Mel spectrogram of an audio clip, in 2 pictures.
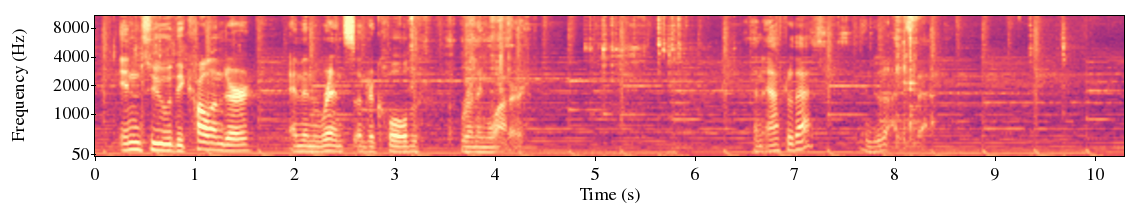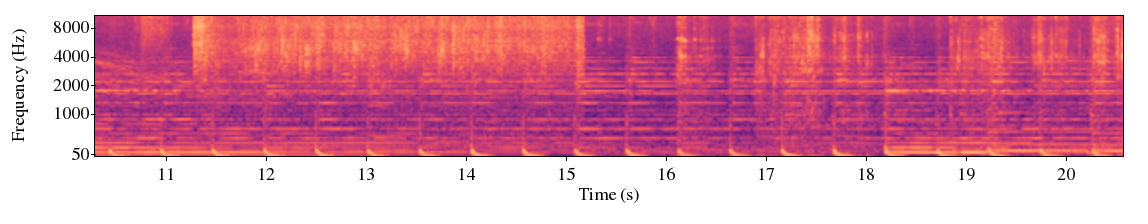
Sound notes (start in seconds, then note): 11.5 water running; 15.7 ice crackling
